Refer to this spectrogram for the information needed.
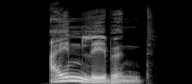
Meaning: present participle of einleben
- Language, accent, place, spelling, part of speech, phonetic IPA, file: German, Germany, Berlin, einlebend, verb, [ˈaɪ̯nˌleːbn̩t], De-einlebend.ogg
